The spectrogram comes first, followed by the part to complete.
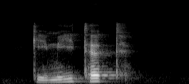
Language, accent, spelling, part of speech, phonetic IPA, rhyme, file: German, Austria, gemietet, verb, [ɡəˈmiːtət], -iːtət, De-at-gemietet.ogg
- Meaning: past participle of mieten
